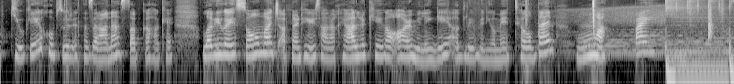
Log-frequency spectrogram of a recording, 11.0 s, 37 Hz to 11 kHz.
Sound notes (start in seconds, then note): 8.8 kisses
